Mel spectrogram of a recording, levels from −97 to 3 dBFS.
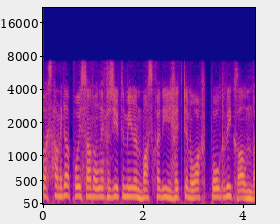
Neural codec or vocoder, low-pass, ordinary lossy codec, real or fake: codec, 16 kHz, 0.5 kbps, FunCodec, trained on LibriTTS, 25 frames a second; 7.2 kHz; none; fake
